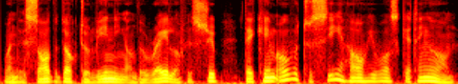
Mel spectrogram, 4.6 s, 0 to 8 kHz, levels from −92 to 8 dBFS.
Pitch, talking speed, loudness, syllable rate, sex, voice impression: 105 Hz, 290 wpm, -17 LUFS, 6.1 syllables/s, male, very masculine, adult-like, slightly middle-aged, thick, slightly relaxed, powerful, slightly bright, very soft, muffled, fluent, slightly raspy, very cool, intellectual, slightly refreshing, sincere, very calm, mature, very friendly, very reassuring, very unique, very elegant, wild, very sweet, lively, very kind, slightly modest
